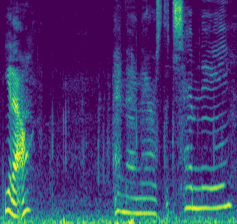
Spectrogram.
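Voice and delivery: hushed. Real, not acted. Sneaking into a site past workers.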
